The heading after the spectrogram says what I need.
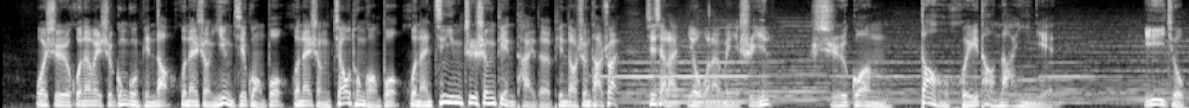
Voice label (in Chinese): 旁白解说; 重庆航天职业技术学院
